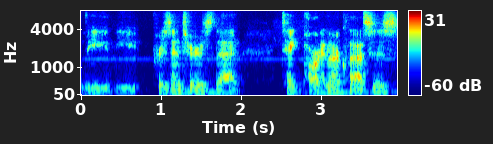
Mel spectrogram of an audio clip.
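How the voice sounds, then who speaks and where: At a very slow pace, a man with a very deep, low pitch talks in a monotone, flat way that sounds somewhat breathy. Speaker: entrepreneur. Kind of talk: presentation and Q&A on a video call. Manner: halting, many fillers.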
